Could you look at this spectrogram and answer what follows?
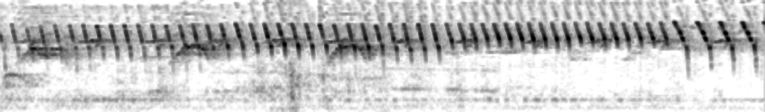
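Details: Canary song played as a tutor recording to lure a silent canary into singing: fast, high, metallic trill of rapidly repeated notes, rising slightly in pitch and shifting into a sharper, faster rattle near the end.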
